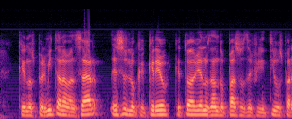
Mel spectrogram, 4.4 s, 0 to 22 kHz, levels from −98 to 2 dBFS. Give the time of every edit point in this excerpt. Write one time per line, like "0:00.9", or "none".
0:02.5
0:03.1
